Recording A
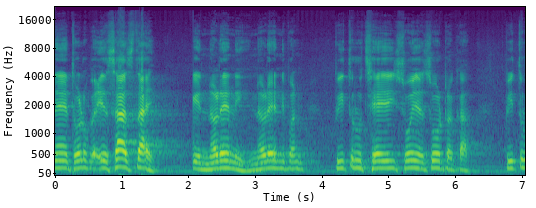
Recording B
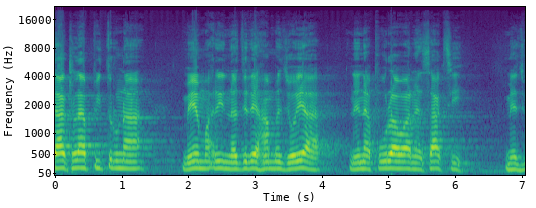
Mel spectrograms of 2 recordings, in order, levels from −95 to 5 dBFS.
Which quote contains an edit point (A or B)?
A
